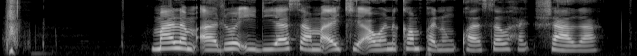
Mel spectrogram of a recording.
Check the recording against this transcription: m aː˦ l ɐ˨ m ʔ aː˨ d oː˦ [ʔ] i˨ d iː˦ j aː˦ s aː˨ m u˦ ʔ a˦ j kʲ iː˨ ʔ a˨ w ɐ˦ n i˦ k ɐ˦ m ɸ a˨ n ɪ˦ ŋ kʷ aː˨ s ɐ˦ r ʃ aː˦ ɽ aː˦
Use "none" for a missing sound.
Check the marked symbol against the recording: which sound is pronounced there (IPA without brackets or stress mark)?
ʔ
